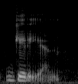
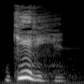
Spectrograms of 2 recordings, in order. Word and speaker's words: Gideon: Now, the one person besides her brother that Cassidy can count on is her friend, Gideon. Oh, wait, I think I said that wrong. Her friend, Gideon. That's better.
